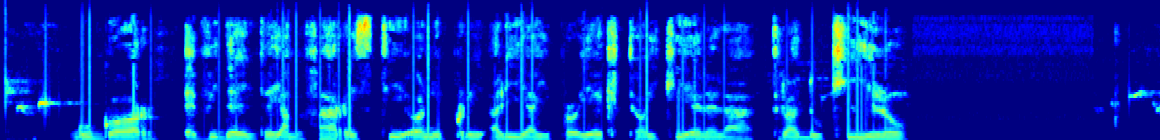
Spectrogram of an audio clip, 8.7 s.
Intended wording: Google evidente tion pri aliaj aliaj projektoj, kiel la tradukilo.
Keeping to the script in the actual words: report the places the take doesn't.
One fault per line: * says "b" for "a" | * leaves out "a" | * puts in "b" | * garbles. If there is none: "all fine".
* puts in "jam faris"
* leaves out "aliaj"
